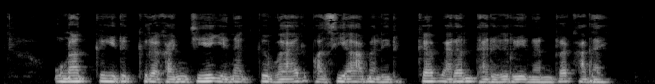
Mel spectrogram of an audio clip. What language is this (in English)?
Tamil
